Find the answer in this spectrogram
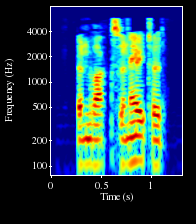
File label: "unvaccinated", english; adjectives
